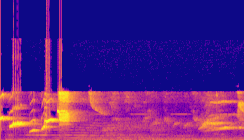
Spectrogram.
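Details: Oriental magpie-robin (kacer, black-breasted form) in energetic gacor song packed with fill phrases, used as a master training recording for caged birds. Short bright whistled and warbled notes open the clip, then it fades to near-silence with faint high notes.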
